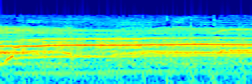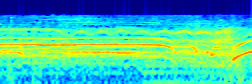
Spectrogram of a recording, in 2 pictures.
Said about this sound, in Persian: یک گروه از موتوری‌های ضد شورش از بالا می‌آیند و با سر و صدای زیاد از کنار مردمی که در پیاده رو ایستادند حرکت می‌کنند. جمعیت هو می‌کشد.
